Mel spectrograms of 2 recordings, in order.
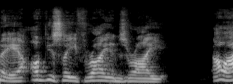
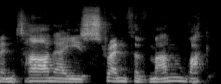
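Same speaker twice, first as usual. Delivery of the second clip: ordinary talk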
